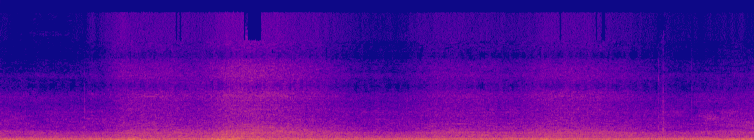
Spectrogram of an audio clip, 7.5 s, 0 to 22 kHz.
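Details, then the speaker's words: 2004 Acura MDX V6 with 200k miles: quiet, smooth idle hum with one brief swell and no ticking or knocking; engine runs well. "As you can see, it's quiet. Let me turn this air off. It's quiet. The engine is quiet."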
